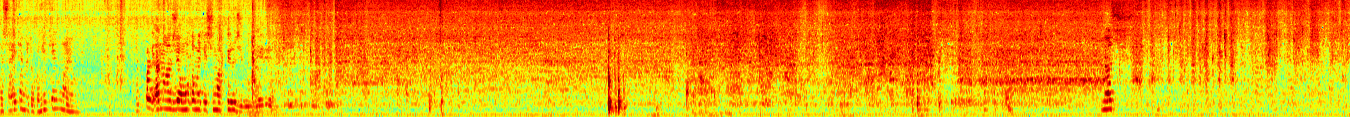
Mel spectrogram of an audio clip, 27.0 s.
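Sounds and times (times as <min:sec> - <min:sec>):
food sizzling in a pan: 0:05.4 - 0:27.0
sharp knocks: 0:12.2 - 0:12.6.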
